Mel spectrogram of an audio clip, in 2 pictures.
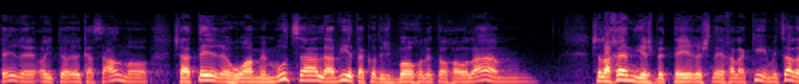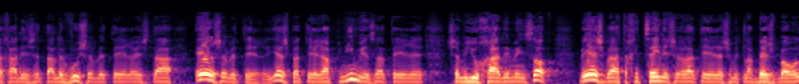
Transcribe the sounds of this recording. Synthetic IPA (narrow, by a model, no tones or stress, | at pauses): eɪʁeʔojtɔoɪɾkasa̰lˠmo | ʃeateɪʁeɦuamemut͡salɛaviɛtakɔdiʃbɔʁχulɛtoχaolam | ʃelaχɛnjɛʃbeteɪʁeʃneɪχalakimːit͡sadɛχadjɛʃɛtalevuʃebeteɪʁejɛʃɛta | eɪʁʃɛbeteɪʁḛjɛʃbateɪʁeapnimijusateɪʁe | ʃemejuχadimeɪnsɔfvejɛʃbtaχit͡seɪniʃɛlateɪʁeʃemitlabɛʃ̬baol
